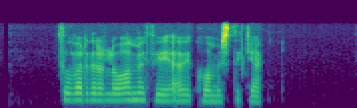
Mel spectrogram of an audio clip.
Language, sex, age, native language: Icelandic, female, 50-59, Icelandic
